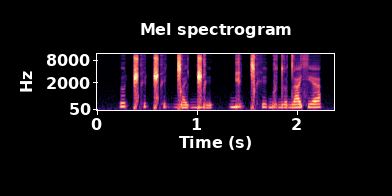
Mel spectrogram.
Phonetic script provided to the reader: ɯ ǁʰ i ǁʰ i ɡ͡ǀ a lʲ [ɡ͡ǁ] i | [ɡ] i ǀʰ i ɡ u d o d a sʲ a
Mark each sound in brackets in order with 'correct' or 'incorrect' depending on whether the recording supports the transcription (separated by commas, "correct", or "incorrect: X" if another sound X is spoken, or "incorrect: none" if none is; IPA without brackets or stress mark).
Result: correct, correct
